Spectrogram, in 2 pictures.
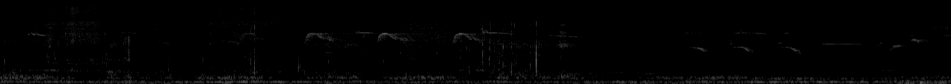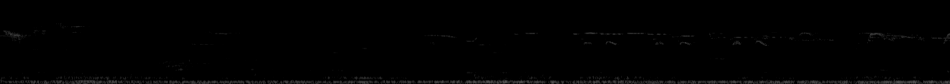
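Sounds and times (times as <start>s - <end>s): rustling: 0.0s - 5.8s
faint birdsong chirps: 0.0s - 19.0s.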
